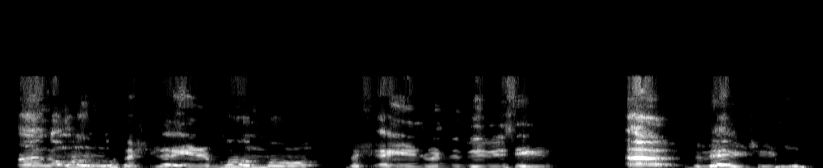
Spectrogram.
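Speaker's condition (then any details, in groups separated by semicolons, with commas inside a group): Cerebral palsy; speech impediment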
